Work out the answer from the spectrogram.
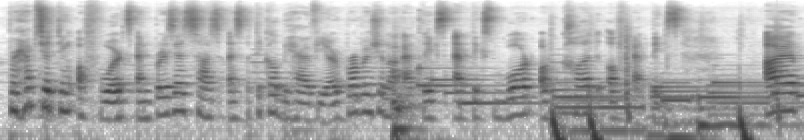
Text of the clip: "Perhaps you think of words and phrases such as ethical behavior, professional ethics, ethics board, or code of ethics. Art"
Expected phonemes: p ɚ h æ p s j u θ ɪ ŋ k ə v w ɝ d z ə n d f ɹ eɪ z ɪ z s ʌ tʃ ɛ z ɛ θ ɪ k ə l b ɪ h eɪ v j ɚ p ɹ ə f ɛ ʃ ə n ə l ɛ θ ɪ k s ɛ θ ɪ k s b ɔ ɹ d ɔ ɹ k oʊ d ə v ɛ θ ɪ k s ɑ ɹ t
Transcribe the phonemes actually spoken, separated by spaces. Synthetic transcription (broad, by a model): p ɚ h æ p s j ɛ t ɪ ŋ ə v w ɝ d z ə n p ɹ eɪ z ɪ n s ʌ s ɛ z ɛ t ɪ k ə l b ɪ h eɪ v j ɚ p ɹ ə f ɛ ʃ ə n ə l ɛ t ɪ k s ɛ t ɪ k s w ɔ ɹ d ɔ ɹ k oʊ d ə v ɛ t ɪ k s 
